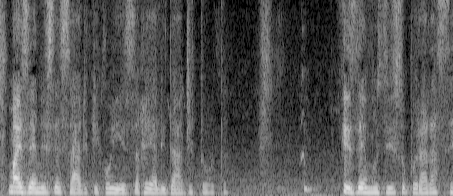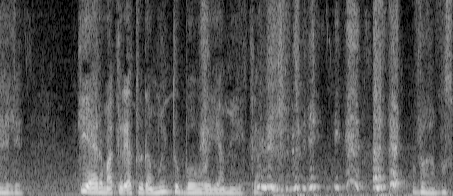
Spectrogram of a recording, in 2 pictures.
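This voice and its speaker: A woman playing a practical middle-aged adoptive mother in an audio drama, explaining in measured phrases with emphatic pauses. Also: low-pitched, vocal fry, darkish tone, slight background noise. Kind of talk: dramatized audio novel dialogue.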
